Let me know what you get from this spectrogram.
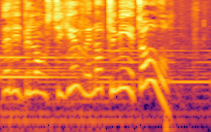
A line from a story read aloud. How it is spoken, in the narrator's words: cried Frodo in amazement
